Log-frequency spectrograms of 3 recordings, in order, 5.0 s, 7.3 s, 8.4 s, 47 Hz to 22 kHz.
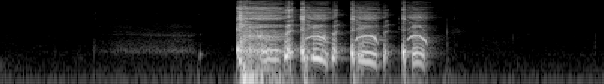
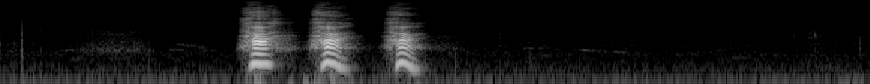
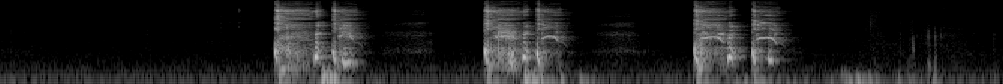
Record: {
  "cough_length": "5.0 s",
  "cough_amplitude": 16153,
  "cough_signal_mean_std_ratio": 0.38,
  "exhalation_length": "7.3 s",
  "exhalation_amplitude": 8508,
  "exhalation_signal_mean_std_ratio": 0.21,
  "three_cough_length": "8.4 s",
  "three_cough_amplitude": 3333,
  "three_cough_signal_mean_std_ratio": 0.37,
  "survey_phase": "alpha (2021-03-01 to 2021-08-12)",
  "age": "18-44",
  "gender": "Female",
  "wearing_mask": "No",
  "symptom_cough_any": true,
  "symptom_fatigue": true,
  "symptom_headache": true,
  "smoker_status": "Current smoker (1 to 10 cigarettes per day)",
  "respiratory_condition_asthma": false,
  "respiratory_condition_other": false,
  "recruitment_source": "Test and Trace",
  "submission_delay": "1 day",
  "covid_test_result": "Positive",
  "covid_test_method": "RT-qPCR",
  "covid_ct_value": 25.2,
  "covid_ct_gene": "ORF1ab gene",
  "covid_ct_mean": 25.9,
  "covid_viral_load": "3200 copies/ml",
  "covid_viral_load_category": "Minimal viral load (< 10K copies/ml)"
}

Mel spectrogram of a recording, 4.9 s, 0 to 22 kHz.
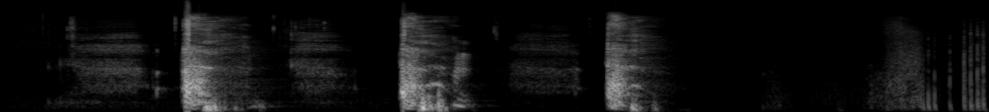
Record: {
  "three_cough_length": "4.9 s",
  "three_cough_amplitude": 32768,
  "three_cough_signal_mean_std_ratio": 0.27,
  "survey_phase": "beta (2021-08-13 to 2022-03-07)",
  "age": "45-64",
  "gender": "Female",
  "wearing_mask": "No",
  "symptom_none": true,
  "smoker_status": "Never smoked",
  "respiratory_condition_asthma": false,
  "respiratory_condition_other": false,
  "recruitment_source": "REACT",
  "submission_delay": "1 day",
  "covid_test_result": "Negative",
  "covid_test_method": "RT-qPCR",
  "influenza_a_test_result": "Negative",
  "influenza_b_test_result": "Negative"
}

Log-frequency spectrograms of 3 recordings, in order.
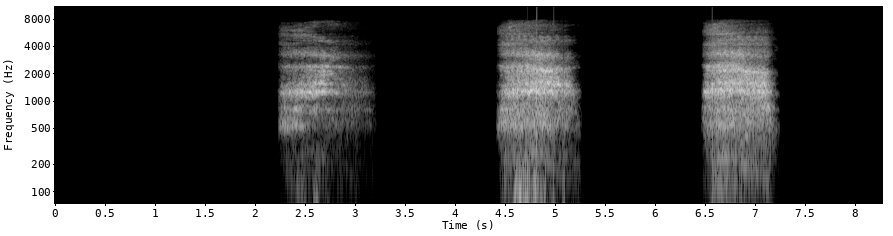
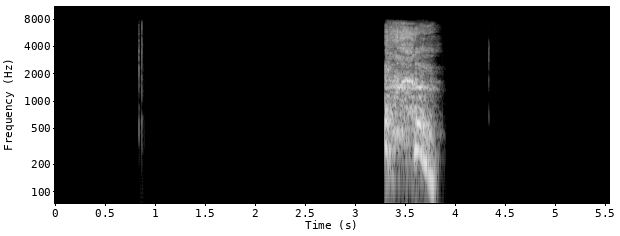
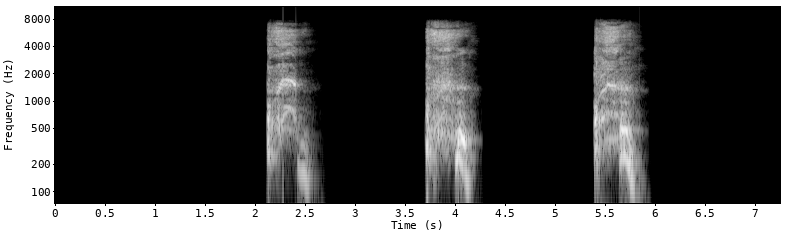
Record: {
  "exhalation_length": "8.3 s",
  "exhalation_amplitude": 20281,
  "exhalation_signal_mean_std_ratio": 0.39,
  "cough_length": "5.5 s",
  "cough_amplitude": 31574,
  "cough_signal_mean_std_ratio": 0.24,
  "three_cough_length": "7.3 s",
  "three_cough_amplitude": 31171,
  "three_cough_signal_mean_std_ratio": 0.33,
  "survey_phase": "beta (2021-08-13 to 2022-03-07)",
  "age": "45-64",
  "gender": "Male",
  "wearing_mask": "No",
  "symptom_cough_any": true,
  "symptom_onset": "11 days",
  "smoker_status": "Ex-smoker",
  "respiratory_condition_asthma": false,
  "respiratory_condition_other": false,
  "recruitment_source": "REACT",
  "submission_delay": "2 days",
  "covid_test_result": "Positive",
  "covid_test_method": "RT-qPCR",
  "covid_ct_value": 28.0,
  "covid_ct_gene": "E gene",
  "influenza_a_test_result": "Negative",
  "influenza_b_test_result": "Negative"
}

